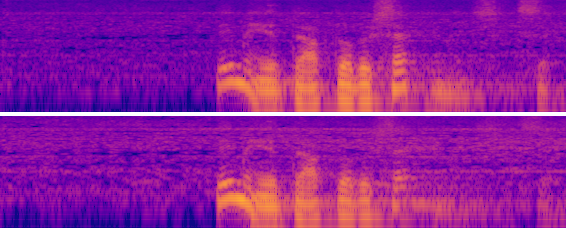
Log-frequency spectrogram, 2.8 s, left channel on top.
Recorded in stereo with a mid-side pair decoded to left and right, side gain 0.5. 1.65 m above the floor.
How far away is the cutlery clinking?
I don't hear cutlery clinking.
